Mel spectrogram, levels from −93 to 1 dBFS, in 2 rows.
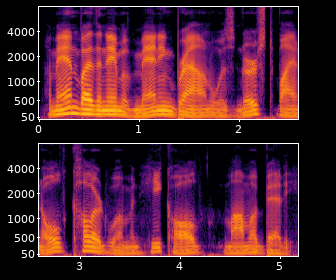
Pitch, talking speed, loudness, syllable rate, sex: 100 Hz, 220 wpm, -18 LUFS, 5.5 syllables/s, male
